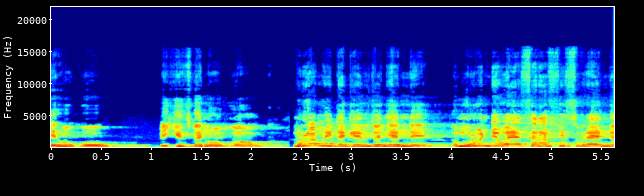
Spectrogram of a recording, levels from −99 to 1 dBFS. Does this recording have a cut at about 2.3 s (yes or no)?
yes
